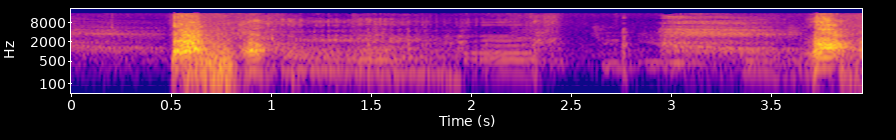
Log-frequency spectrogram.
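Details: Pet dog making weird noises, giving a long wavering whine and then a lower, shorter groan, framed by sudden loud human exclamations at the start and the end.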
